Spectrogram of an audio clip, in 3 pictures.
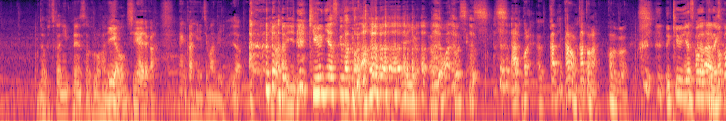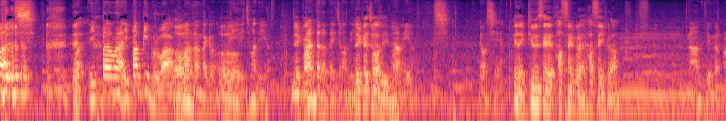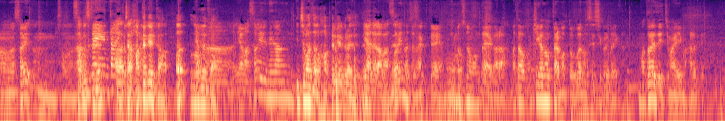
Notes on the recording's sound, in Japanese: オフコラボラジオ。音質悪いです。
